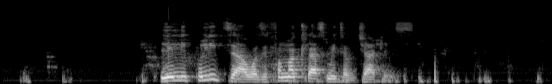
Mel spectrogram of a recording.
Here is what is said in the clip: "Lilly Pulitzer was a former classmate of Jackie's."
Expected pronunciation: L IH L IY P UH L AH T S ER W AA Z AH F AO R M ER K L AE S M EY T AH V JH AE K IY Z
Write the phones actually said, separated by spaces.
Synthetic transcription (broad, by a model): L IH L IY P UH L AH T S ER W AA Z AH F AO R M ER K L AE S M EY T AH V JH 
